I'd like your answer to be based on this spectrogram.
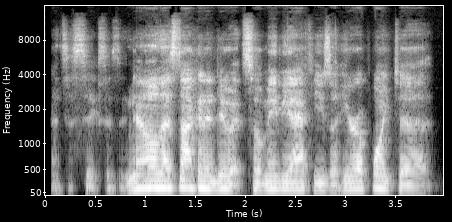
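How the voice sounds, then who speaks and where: Guy at a tabletop game, rambling, thinking out loud, mid voice. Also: mid-range voice, fast. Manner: rambling, thinks aloud with fillers. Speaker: player. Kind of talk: casual tabletop game play.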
